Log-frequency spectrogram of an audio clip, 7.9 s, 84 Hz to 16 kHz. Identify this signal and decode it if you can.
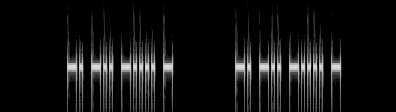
Morse code, heard as a keyed tone, about 20 wpm, 700 Hz. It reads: ND6T ND6T
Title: USA Call Signs - 4 Characters - Repeated 2x - 20wpm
